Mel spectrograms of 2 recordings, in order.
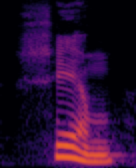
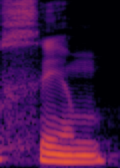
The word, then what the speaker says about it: Shem: shem ou sem, porque o shim vai variar a sua pronúncia conforme a colocação de um pequeno sinal que nós não temos no texto original.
